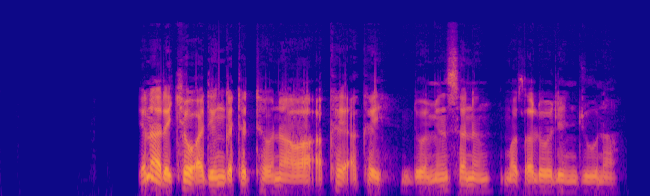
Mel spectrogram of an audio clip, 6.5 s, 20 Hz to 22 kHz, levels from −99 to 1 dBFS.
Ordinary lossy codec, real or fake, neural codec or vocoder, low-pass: AAC, 48 kbps; fake; vocoder, 44.1 kHz, 128 mel bands every 256 samples, BigVGAN v2; 14.4 kHz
